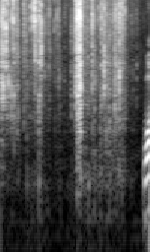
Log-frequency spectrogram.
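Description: Foil booster pack wrapper of Pokémon trading cards being torn open and crinkled by hand: a run of crackling rustles, the sharpest about a second in.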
